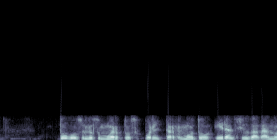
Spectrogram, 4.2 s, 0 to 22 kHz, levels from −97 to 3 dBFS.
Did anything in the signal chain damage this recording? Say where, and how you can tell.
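Yes, at the codec stage. The speech carries G.729 coding throughout: a narrow band with nothing below about 300 Hz or above 3.4 kHz, and a plainly audible rough, slightly synthetic texture, which fits an 8 kbit/s G.729A stream. The codec rebuilds each 10 ms frame from a vocal-tract filter, a pitch predictor and a few sparse pulses. On a spectrogram, energy stops hard at those band edges, and harmonics look smeared rather than finely resolved.

At the network stage, there is VoIP packet loss concealed by the speech codec from 2.63 to 2.71 s. About 30 ms of audio went missing, which fits a single lost packet. The decoder stretched its last pitch and filter into a buzzy tone or coloured noise that fades, and because each frame builds on the previous one, the sound stays weak or distorted past the gap. On a waveform, amplitude sags and turns unnaturally periodic. On a spectrogram, harmonics flatten into steady horizontal lines before recovering.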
